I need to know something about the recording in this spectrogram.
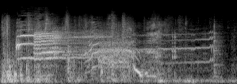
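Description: A piercing, high-pitched scream from a film soundtrack, held for about two seconds and cut off suddenly, with a second wavering cry falling in pitch beneath it in the middle.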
